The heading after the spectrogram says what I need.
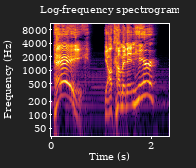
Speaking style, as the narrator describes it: they saw us and shouted

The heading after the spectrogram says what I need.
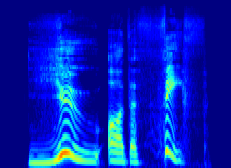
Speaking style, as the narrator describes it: shouted Lion

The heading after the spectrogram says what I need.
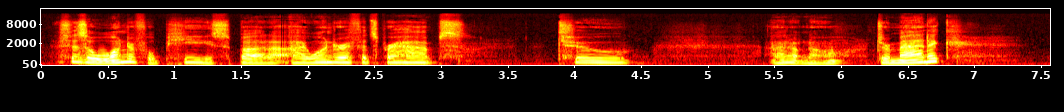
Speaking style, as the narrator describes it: I sighed

